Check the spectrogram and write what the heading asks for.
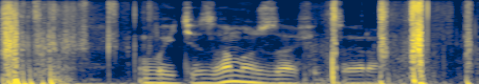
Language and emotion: Russian, neutral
